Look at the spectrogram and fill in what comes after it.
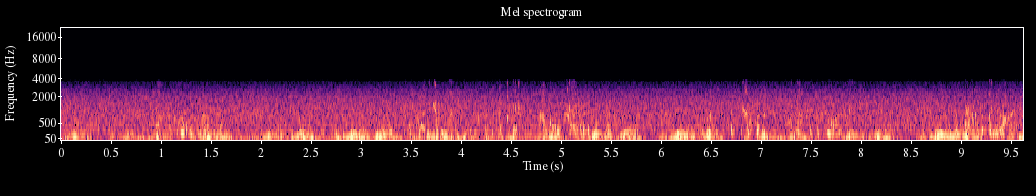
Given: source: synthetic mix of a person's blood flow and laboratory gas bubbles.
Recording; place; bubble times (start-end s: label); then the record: Doppler ultrasound of blood flow; precordium
0.93-1.03 s: bubbles
1.05-1.65 s: bubbles
3.45-3.94 s: bubbles
4.14-4.62 s: bubbles
4.76-5.55 s: bubbles
6.36-6.54 s: bubbles
6.67-7.08 s: bubbles
7.25-7.95 s: bubbles
8.90-9.58 s: bubbles
From the record:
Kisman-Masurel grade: 332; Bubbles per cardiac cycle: rolling drumbeat, 9 or more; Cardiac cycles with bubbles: 50 to 99%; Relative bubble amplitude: moderate (0.250 to 0.450); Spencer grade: 3 (all of the cardiac periods contain showers or single bubble signals, but not dominating or overriding the cardiac motion signals); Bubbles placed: anywhere in the cardiac cycle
